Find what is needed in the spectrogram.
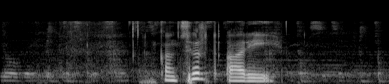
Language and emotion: Russian, neutral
